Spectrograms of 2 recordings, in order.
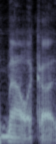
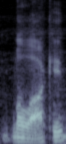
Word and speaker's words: Malachi: The pronounce pronunciation is Malachi. That is the truth. But if you want to call me Malaki, that doesn't really bother me.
